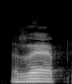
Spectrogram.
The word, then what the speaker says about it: wrap: WRAP, W है उसके बाद R है तो W साइलेंट है। रैप, रैप का मतलब होता है कवर करना, ढकना।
